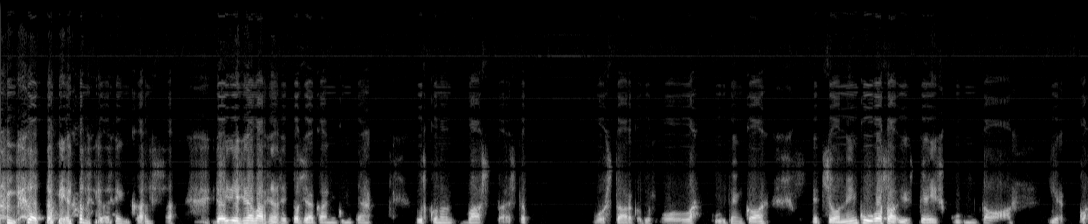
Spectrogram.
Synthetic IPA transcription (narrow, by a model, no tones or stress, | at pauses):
pelot̪ːɑmienɑsioiɾeŋkʰɑnsːɑ | et̪eieisiːnæʋɑrsinɑˑsit̪t̪osiɑkɑːnniːŋkumit̪æːn | uskonːon | ʋɑst̪ɑ̰ist̪ɑ | oist̪ɑrkot̪usolːɑkṵit̪eŋkɑːn | et̪seonniːŋkuosɑyht̪eiskunt̪ɑ̰ːn | kirkːo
